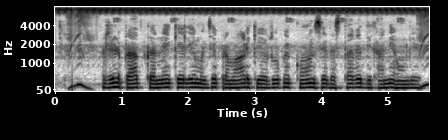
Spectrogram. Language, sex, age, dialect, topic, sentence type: Hindi, male, 25-30, Awadhi Bundeli, banking, statement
